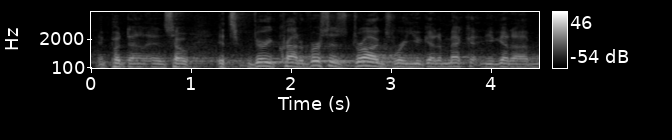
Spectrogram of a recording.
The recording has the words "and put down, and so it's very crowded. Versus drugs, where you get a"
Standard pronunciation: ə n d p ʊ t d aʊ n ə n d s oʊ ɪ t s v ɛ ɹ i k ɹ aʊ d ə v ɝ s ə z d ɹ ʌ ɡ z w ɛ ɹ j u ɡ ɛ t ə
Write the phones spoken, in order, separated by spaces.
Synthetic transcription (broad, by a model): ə n p ʊ t d aʊ n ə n s oʊ ɪ t s v ɛ ɹ i k ɹ aʊ d ə v ɝ s ə z d ɹ ʌ ɡ z w ɛ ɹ j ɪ ɡ ɛ t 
